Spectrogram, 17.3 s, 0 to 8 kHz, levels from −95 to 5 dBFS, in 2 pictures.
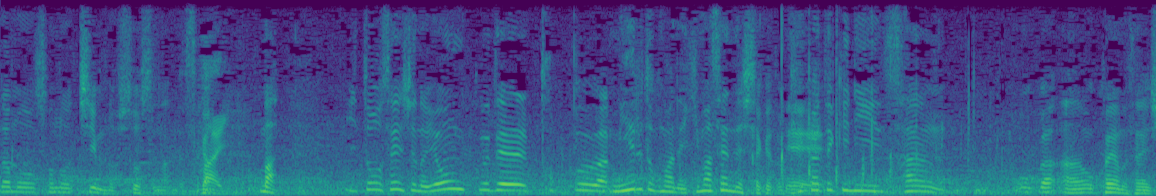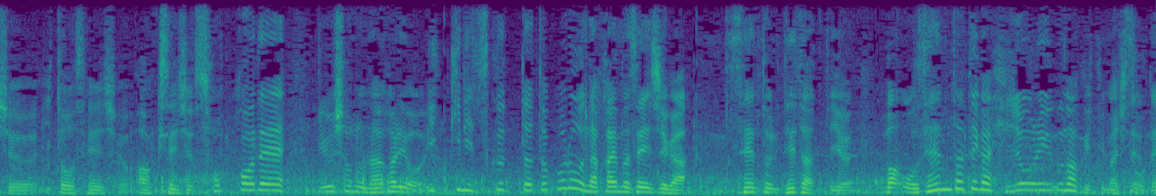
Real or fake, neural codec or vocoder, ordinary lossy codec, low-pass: real; none; none; none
